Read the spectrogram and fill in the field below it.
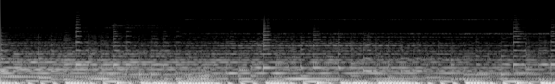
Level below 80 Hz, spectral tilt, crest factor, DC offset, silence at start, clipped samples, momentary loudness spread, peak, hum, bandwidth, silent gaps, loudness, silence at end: -14 dBFS; -10 dB/octave; 12 dB; under 0.1%; 0 s; under 0.1%; 5 LU; -2 dBFS; none; 4.5 kHz; none; -17 LUFS; 0 s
